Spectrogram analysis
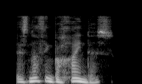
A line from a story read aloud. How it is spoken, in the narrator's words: says a man uneasily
